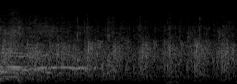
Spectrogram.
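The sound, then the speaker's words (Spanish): An audience applauds Jesus Christ steadily, a dense wash of many hands clapping at a sustained, fairly loud level, with a faint tonal hum briefly audible at the start. “Dale un aplauso fuerte a Jesucristo.”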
